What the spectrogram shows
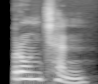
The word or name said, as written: प्रोंछन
